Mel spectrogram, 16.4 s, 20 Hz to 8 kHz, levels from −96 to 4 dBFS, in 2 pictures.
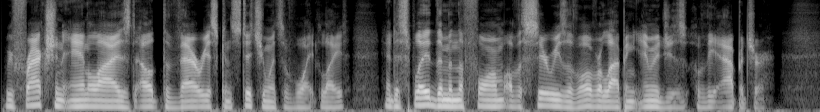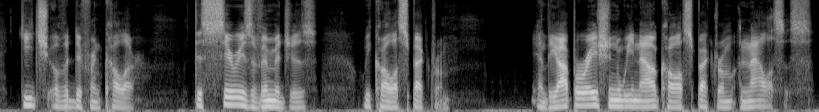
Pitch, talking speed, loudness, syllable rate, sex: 115 Hz, 165 wpm, -22 LUFS, 5.8 syllables/s, male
